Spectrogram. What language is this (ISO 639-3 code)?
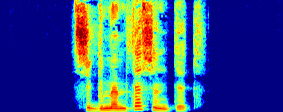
kab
